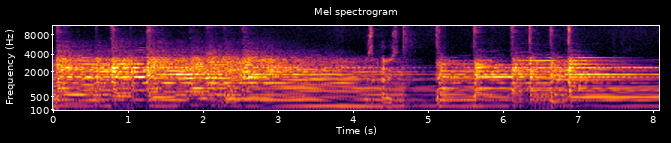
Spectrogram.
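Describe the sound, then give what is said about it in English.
Loud, gritty distorted electric guitar chords played through a distortion pedal and amp on stage ring out and sustain, with a run of sharp strummed hits in the second half; a voice briefly speaks over the playing. “I mean, if you have no pedals whatsoever and you just have a clean amp, and you want to get a distortion sound, then you need to buy a distortion pedal.”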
